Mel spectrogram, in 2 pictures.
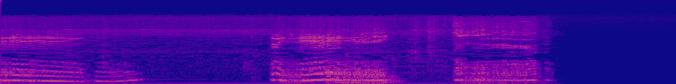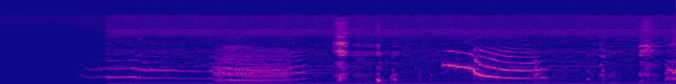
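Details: Corgi 'talking' with moaning, howl-like vocalizations: long wavering tones, then rising and falling yodel-like whines and a few short yips, over a constant low hum.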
